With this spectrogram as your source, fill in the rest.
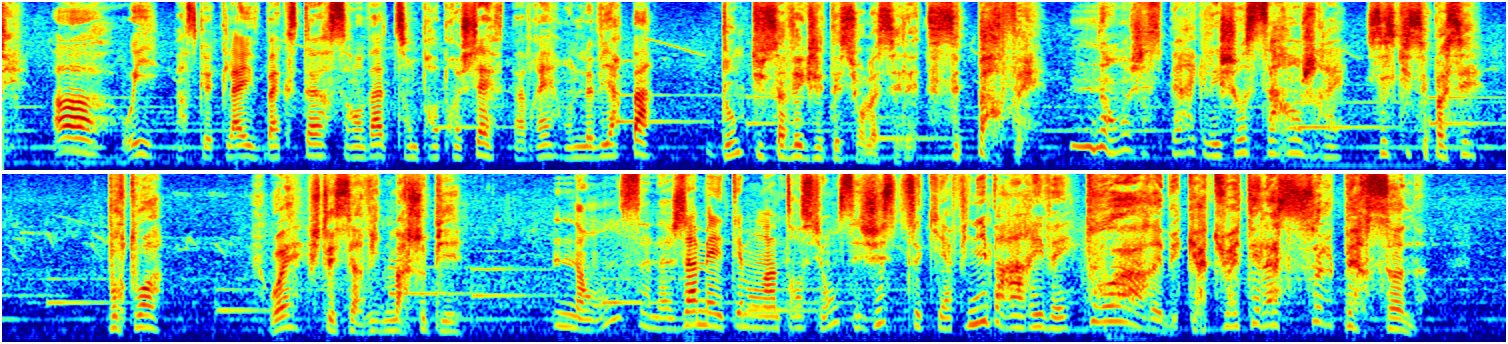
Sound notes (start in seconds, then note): none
